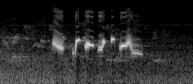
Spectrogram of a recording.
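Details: Red-whiskered bulbul performing the twisting 8-9-10 note song used to train captive bulbuls: a single lively phrase of six ringing, slurred whistles, bouncing up and down in pitch and closing with a longer falling note.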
